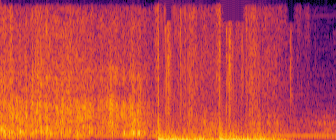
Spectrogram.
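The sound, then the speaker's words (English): A steady hiss gives way to a sudden loud thunder crack from a lightning strike, followed by a heavy, deep rumble that rolls for about a second before fading back into the hiss. “The sky cracked fierce with the lightning strike.”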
